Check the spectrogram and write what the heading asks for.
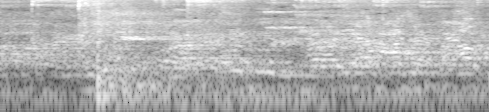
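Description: Table tennis rally: the celluloid ball clicking off the bats and the table, with a loud thump about half a second in.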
